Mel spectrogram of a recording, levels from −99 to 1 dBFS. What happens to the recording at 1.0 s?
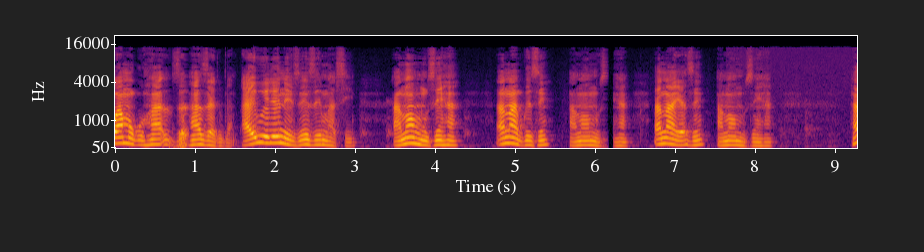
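Just before 1.0 s the speech turns smeared and phasey, with brief noisy patches, from 0.69 to 0.97 s after "mugu nha". This is AAC frame loss with concealment: about 140 ms of frames went missing across a 240 ms stretch, in runs of up to around 50 ms, and the decoder patched each gap from the last good spectrum.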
